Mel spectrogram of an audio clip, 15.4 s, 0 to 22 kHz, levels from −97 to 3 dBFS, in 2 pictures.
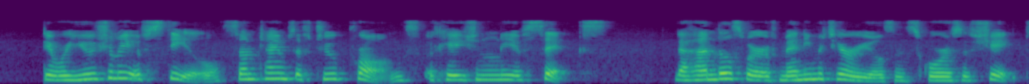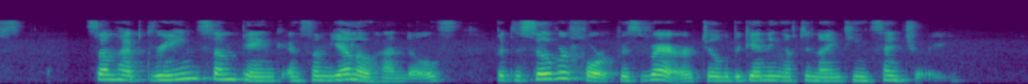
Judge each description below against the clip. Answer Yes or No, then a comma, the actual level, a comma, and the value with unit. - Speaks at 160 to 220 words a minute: Yes, average, 170 wpm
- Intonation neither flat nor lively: Yes, average, 4.4 semitones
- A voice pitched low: No, high, 210 Hz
